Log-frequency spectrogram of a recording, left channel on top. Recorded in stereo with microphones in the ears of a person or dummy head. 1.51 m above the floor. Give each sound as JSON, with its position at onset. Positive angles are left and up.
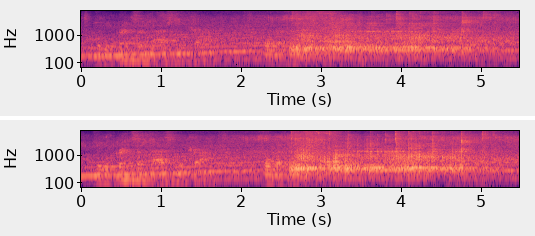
{"t": 0.1, "sound": "a man speaking", "side_deg": -75, "distance_m": 1.0}
{"t": 2.6, "sound": "a splash", "side_deg": -70, "distance_m": 0.9}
